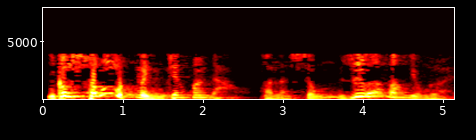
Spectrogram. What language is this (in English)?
Vietnamese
